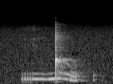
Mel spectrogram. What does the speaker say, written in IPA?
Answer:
riŋ͡ǃɤf

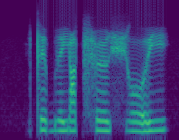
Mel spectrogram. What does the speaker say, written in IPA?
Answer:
tebejɑt͡sʰø çoj

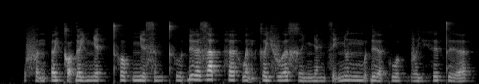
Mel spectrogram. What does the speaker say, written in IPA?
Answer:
fə̰˧˥nʔə˧jkɔ̰˧˨ɗə˨˦j ɲɛ˨˩t̚ t̪ʰo˨˩p̚ ɲɨ˧˩sə̤˨˩mt̪ʰṳ˨˩ ɗɨ˧ə̯za˦˥t̚həː˧hwə̰˧˨n kə˧jvu˨˦ə̯ xə̤ː˨˩ɲa̤˨˩ŋsḛ˧˨ɲu˧n mṵ˧˨ɗɨ˧˩ə̯ kwu˨˩k̚və̤˨˩j hɨ˨˦t̪ɨ˧˩˨ə̯

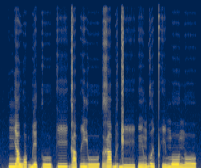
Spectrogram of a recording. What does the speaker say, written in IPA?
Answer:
ɲa˦wɔ˨ɡ͡be˨ kuː˨kiː˦ ɡa˨pi˦juː˦ | ɣa˦bɪ˦ɡiː˨ | ĩ˨ɡʷi˦˨ pʰi˨moː˦noː˨

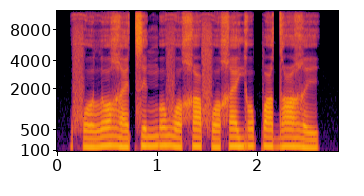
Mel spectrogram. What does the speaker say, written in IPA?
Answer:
fɔ˨ lɔ˦ʁæ˨ t͡sɛ˦ ŋɔ˦vɔ˨χɑ˧ fɔ˨χæ˦jɔ˦ pɔ˧ dˤɑ˦ ʁe˨

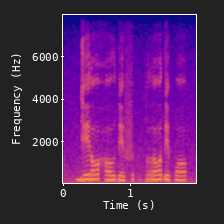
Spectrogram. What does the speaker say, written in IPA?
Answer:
ɡe ɾɔhɔu̯ɗef | prɔɗepɔ

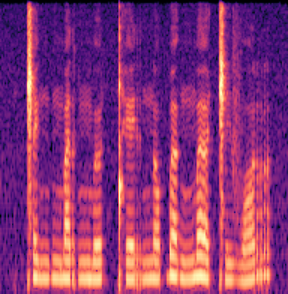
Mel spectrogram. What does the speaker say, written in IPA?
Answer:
ǁeŋəŋ͡marŋ͡mɵ ǃʰernɔɓɐ ŋ͡mɜ ǁivɔr

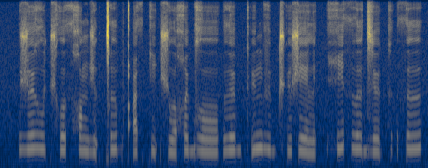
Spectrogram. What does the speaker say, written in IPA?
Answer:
ʒøɣu t͡ʃʰoθχoŋʒɯʔ ǀɯb qʼøθkiʔʃu χybɣo | ðøb kʼyŋ vybt͡ʃʼyʃel | hiθðɯd͡zøk | θɯ

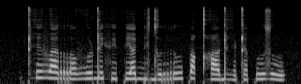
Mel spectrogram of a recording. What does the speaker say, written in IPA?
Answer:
ʈʰɪva rɔvuɖe fʲʊpʲabʲʊ durupɛ qʰɛɖʱɪ ʈɛpuzu

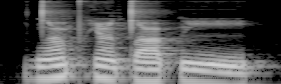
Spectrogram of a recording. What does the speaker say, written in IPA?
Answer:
dˤõpʰĩ tˤopĩː

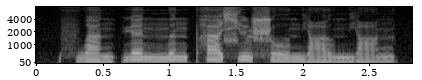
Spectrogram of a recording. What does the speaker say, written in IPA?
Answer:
fwa˨˩npɥɛ˥˨n n̪ə˦npʰä˦ɕy˦ ʂo˥˨ʊ̯n̪jɑ˨˩ʊ̯n̪jɑ˨˦ŋ

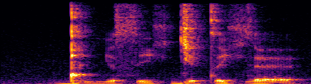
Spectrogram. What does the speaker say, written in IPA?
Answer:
ɡ͡ǃiʎəsiç ɟetɛç lɛ

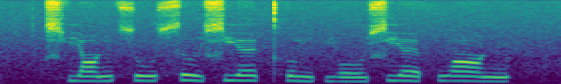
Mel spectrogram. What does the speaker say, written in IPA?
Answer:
t͡ɕʰjɑ˨˦ŋsu˨˦ sɹ̩˥˨ɕjɛ˦ kʰʊ˥˨ŋpjo˨˦ʊ̯ ɕjɛ˥˨fwɑ˥˨ŋ

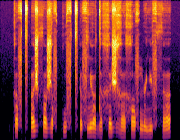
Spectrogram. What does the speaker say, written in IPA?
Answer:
kʌft͡sʼʌʒθɔʒ ʌfkʷəf t͡sʼəflʲɔdʌ xəʒ ɣʌ xɔfŋə˞lʲə˞f θʌ

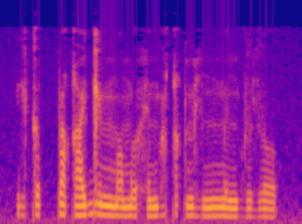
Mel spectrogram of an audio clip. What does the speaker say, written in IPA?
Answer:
ɾʲe̤kəpːʊ qɐjɡʲømːɔmʊ hɪmṳqɪq mi̤ mːɪ ŋṳli̤lo

